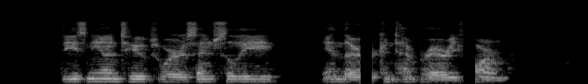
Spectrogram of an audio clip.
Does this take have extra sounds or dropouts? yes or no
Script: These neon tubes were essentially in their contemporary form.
yes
